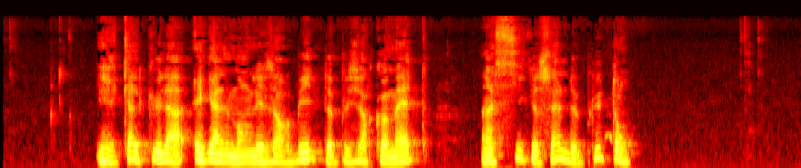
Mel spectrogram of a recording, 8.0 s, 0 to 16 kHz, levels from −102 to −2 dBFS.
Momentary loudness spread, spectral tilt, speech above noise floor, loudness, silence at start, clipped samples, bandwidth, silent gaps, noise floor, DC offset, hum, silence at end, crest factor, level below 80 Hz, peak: 6 LU; -6.5 dB/octave; 48 dB; -23 LUFS; 0.95 s; under 0.1%; 11.5 kHz; none; -70 dBFS; under 0.1%; none; 1.7 s; 20 dB; -46 dBFS; -6 dBFS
